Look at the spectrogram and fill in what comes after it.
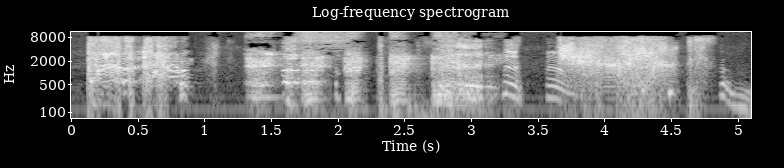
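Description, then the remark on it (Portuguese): A string of loud coughs and throat clearings as people get ready to begin, several harsh bursts in quick succession with brief pauses between them, over a faint steady hum. “Alguém aí quer dar uma última tossida, último arroto?”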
